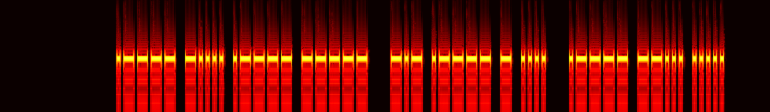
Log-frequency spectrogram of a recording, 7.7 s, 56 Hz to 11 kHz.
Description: Morse code, heard as a keyed tone, about 36 wpm, 700 Hz. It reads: 1610 K1TH 175
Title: Worked All Europe DX Contest - QTC Exchange - 35wpm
